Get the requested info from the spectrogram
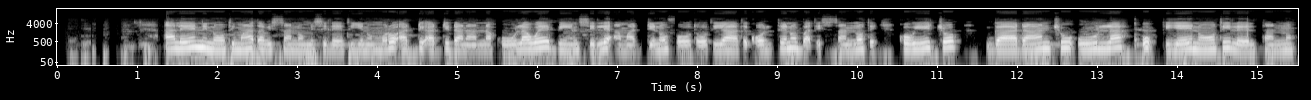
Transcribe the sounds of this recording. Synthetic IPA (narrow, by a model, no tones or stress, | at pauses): ʔɐle̞ːnːɪno̞ːt̪ɪmaːt̪ʼɐbɪsːɐnːɔmɪsɪle̞ːt̪ɪjɪnʊmːɔɾɔʔɐd̪ːɪɐd̪ːɪd̪ɐnɐnːɐkuːlɐwɛbiːnsɪlːɛʔɐmɐd̪ːɪnɔfo̞ːt̪o̞ːt̪ɪjaːt̪ɛkʼɔlt̪ɛnɔbɐt̪ʼɪsːɐnːɔt̪ɛkɔwiːt͡ʃːɔ | ɡaːd̪aːnt͡ʃːʊʔuːlːɐkʼʊpʼːɪjeːno̞ːt̪ɪle̞ːlt̪ɐnːɔ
